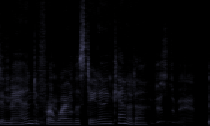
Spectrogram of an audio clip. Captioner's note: speaking French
